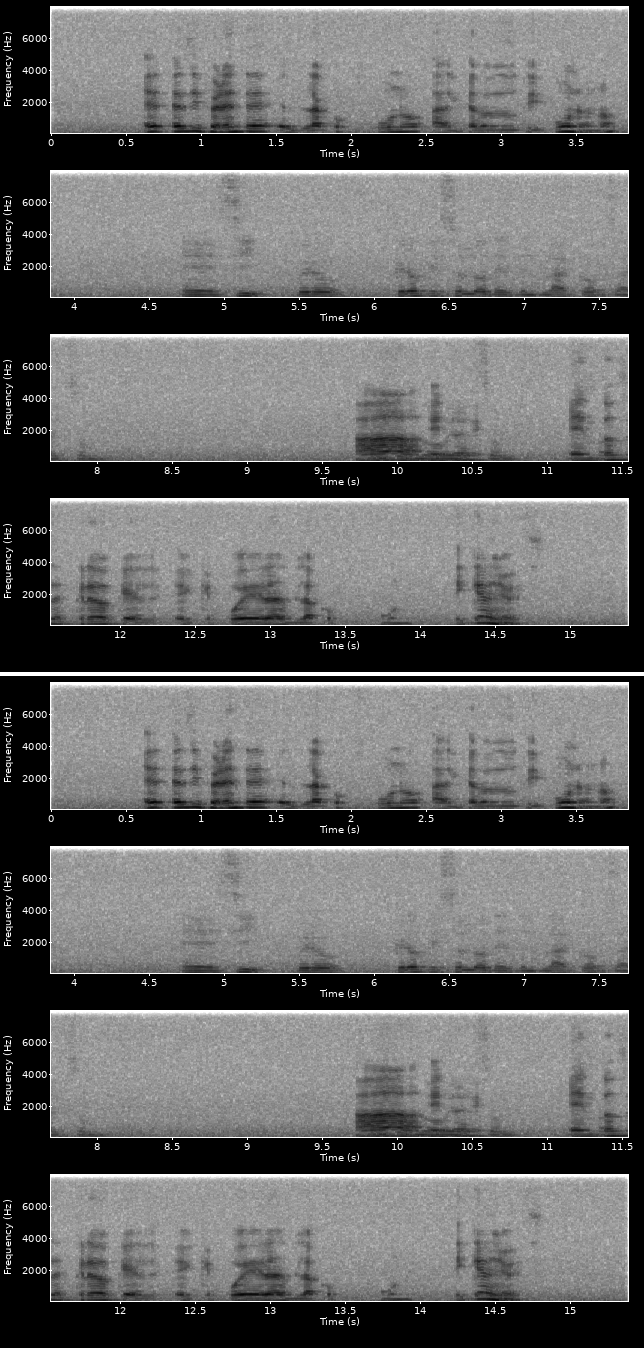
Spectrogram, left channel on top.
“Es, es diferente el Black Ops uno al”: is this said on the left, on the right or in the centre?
Centre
